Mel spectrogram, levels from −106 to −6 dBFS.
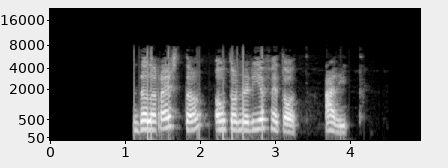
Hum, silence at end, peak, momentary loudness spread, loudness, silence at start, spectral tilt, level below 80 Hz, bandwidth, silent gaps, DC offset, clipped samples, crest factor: none; 1 s; -2 dBFS; 13 LU; -15 LUFS; 1.1 s; -5 dB/octave; -52 dBFS; 7.4 kHz; none; under 0.1%; under 0.1%; 16 dB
